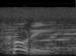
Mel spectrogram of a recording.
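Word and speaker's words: Cote: don't know Greg and I was just going by the spelling c o te but that is Greg Cody I beg his pardon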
